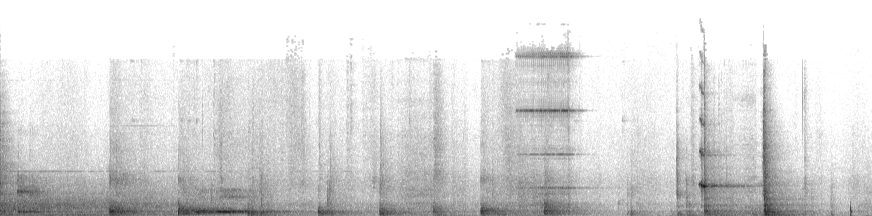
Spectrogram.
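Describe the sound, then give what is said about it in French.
The entrance door to the Expat Communication agency office, on the first floor to the right, opens amid a steady series of footsteps and knocks, with a couple of faint electronic beeps ringing out toward the end. “La porte est ouverte.”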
